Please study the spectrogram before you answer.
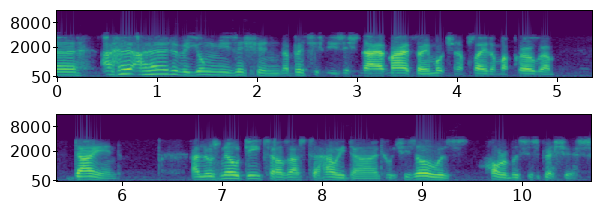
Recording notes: phoned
